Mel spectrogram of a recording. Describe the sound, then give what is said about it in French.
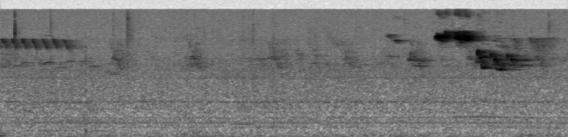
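A bird sings a short burst of bright, high chirps near the end, standing out over a soft, steady outdoor background hum, with occasional rumbles of distant thunder beyond the bird. No voices are present. “Parfois on entend quelques grondements d'orage loin, au-delà de l'oiseau qui chante.”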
